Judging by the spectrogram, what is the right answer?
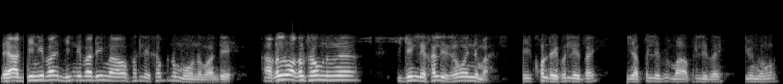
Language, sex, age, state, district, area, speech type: Bodo, male, 60+, Assam, Kokrajhar, rural, conversation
